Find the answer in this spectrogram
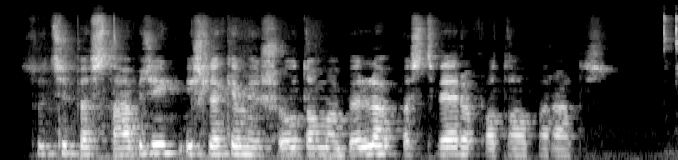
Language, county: Lithuanian, Kaunas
